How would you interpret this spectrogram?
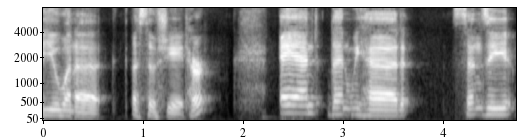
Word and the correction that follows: Shenzi: Ben, I can't ever pronounce their names, Chris. – Shenzi, Banzai, and Ed. – Yes, thank you.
